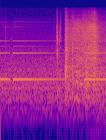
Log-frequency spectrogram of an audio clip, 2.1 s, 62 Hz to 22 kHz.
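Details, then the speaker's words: 2007 Saturn Ion 2.4 Ecotec with code P0336 and intermittent crank/no-start, after the repair: a short starter whir, then the engine catches cleanly and runs evenly. No more crank-signal spikes; a normal start. "that was me see we don't have those crazy spikes anymore which is great so this car is fixed"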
